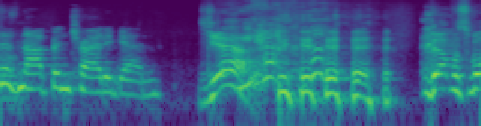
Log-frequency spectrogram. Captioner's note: group laughing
